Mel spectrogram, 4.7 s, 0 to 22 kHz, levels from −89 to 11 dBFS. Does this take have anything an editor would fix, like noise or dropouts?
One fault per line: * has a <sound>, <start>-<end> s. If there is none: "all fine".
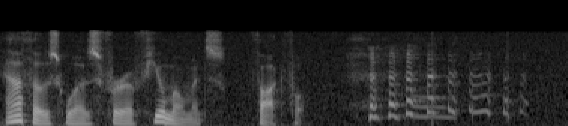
* has a laugh, 2.9-4.4 s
